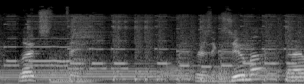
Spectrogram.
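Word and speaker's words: Xisuma: Season 7, so why don't we go with Exuma? And I always have to remember this by how Rian pronounces his name.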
